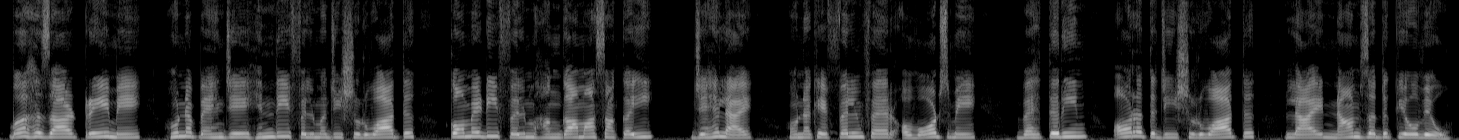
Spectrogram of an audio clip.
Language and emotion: Sindhi, neutral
